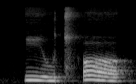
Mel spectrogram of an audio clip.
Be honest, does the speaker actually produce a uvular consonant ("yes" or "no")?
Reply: no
